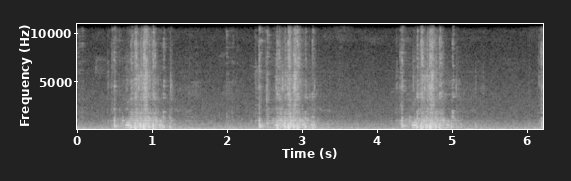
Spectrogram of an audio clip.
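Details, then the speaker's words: Long-stored MTD front tine tiller with a new spark plug, plug getting wet: pulls about two seconds apart each give a short popping burst that dies; fires but won't run, later traced to miswired carb throttle linkage. "we'll know if it is spark related or not I mean it's still it's still hitting like it wants to fire"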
